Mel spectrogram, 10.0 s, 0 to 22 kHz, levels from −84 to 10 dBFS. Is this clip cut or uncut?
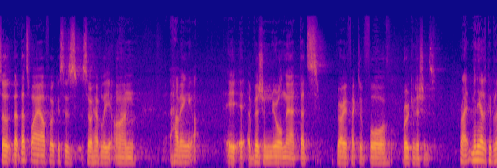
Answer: uncut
